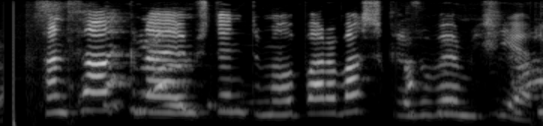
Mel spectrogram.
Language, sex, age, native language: Icelandic, female, 12, Icelandic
